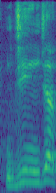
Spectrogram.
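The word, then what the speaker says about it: ginger: जिन हो गया और रूल के मुताबिक जी के बाद ई भी आएगा तो भी वह ज ही पढ़ा जाएगा उस जी को ग नहीं ज पढ़ा जाएगा इसलिए यहां पर दोनों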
